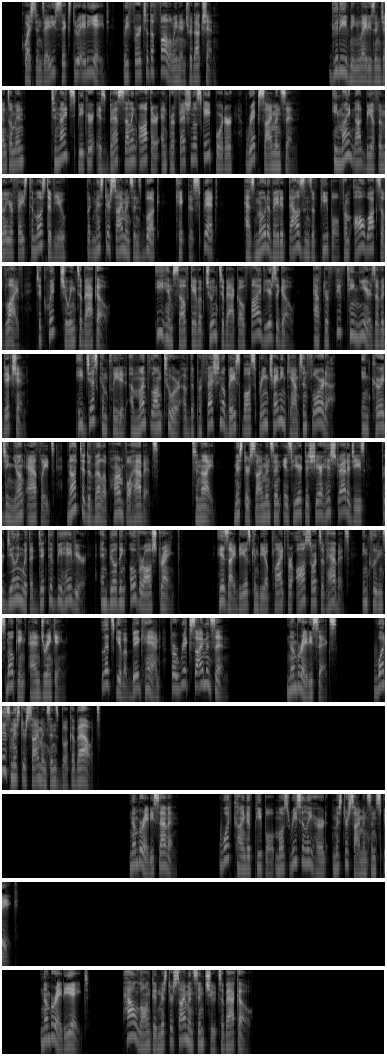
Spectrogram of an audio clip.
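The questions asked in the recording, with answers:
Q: What is Mr. Simonson's book about?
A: Quitting chewing tobacco

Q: What kind of people most recently heard Mr.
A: Young baseball players

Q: How long did Mr. Simonson chew tobacco?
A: 15 years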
